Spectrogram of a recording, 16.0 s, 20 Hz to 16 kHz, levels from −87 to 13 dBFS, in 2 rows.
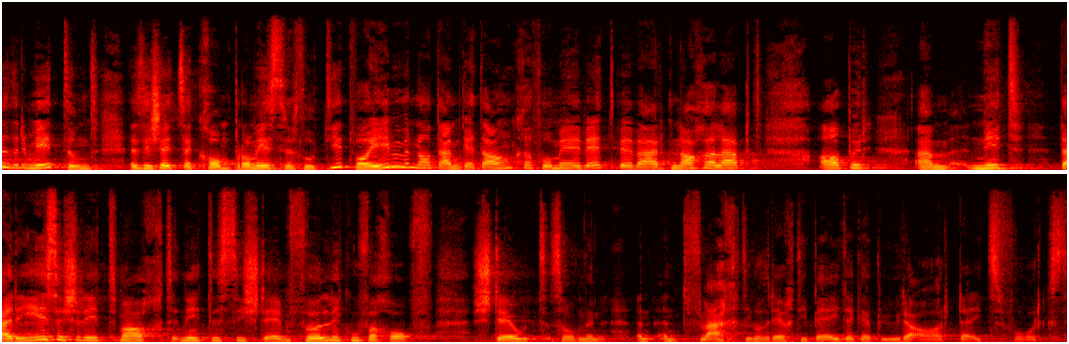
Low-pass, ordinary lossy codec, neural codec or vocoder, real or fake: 14.4 kHz; AAC, 64 kbps; vocoder, 44.1 kHz, 128 mel bands every 256 samples, BigVGAN v2; fake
